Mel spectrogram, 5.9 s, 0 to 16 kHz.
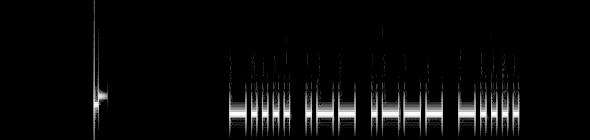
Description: Morse code, heard as a keyed tone, about 22 wpm, 700 Hz. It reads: 6WJ6
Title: Four Challenging Letter-Number Combinations 22wpm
